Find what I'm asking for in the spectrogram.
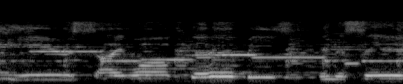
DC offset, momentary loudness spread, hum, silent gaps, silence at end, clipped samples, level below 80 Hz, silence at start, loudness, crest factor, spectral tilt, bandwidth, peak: under 0.1%; 8 LU; none; none; 0 s; under 0.1%; -78 dBFS; 0 s; -27 LUFS; 14 dB; -3 dB/octave; 8.2 kHz; -14 dBFS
